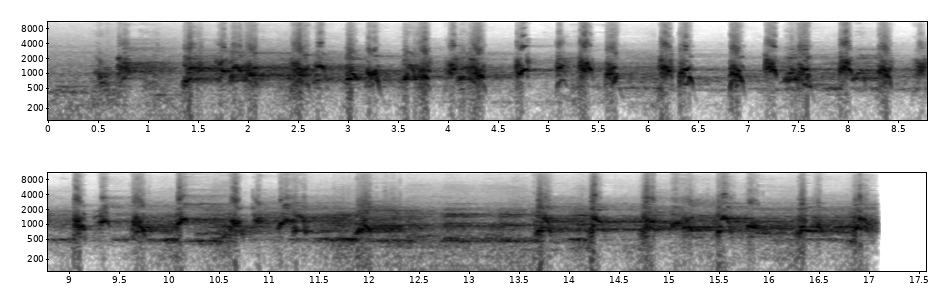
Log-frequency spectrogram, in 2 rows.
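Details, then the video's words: Dogs at a place called the barking lot, recorded on 20 May 2019, barking loudly and without pause, many sharp overlapping barks several per second, suggesting more than one dog, with a constant mid-pitched din under them. "The Barking Lot"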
